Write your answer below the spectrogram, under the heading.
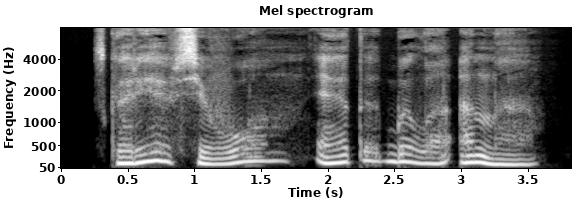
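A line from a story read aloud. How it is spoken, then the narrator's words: Thoughtful drawl. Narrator (Russian): задумчиво протянул Тоби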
